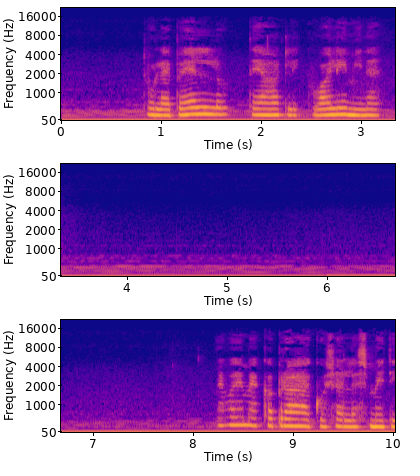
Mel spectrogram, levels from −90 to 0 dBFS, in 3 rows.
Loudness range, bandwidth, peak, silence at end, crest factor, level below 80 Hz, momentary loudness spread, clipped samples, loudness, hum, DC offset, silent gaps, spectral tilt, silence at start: 22 LU; 14 kHz; -10 dBFS; 0 s; 16 dB; -36 dBFS; 25 LU; under 0.1%; -22 LUFS; none; under 0.1%; none; -6 dB/octave; 0 s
